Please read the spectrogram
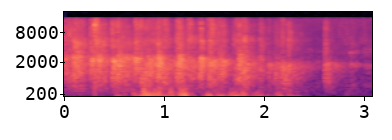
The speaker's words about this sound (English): guys, bit of a round of applause again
